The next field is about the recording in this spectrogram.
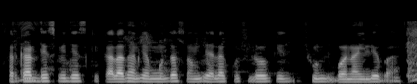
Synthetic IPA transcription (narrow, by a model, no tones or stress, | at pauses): səɾkaːɾd̪eːsʋid̪eːskekaːlad̪ʱankemʊd̪ːasɐmd͡ʒʱeɐlaɡ̚kʊt͡ʃʰloːɡked͡ʒʱuɳɖbɐnaːileba̰ː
